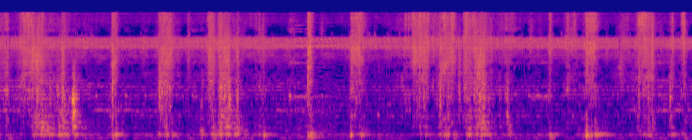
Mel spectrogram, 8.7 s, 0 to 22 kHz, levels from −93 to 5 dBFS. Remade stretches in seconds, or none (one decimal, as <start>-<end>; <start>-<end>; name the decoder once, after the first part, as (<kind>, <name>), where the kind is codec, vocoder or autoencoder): 0.0-3.7 (vocoder, BigVGAN v2); 4.2-8.7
